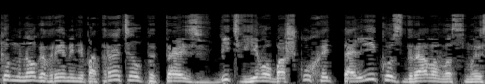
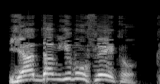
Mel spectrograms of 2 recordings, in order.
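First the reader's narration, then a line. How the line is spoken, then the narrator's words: Shouting. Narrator (Russian): крикнул он вслед Хойду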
